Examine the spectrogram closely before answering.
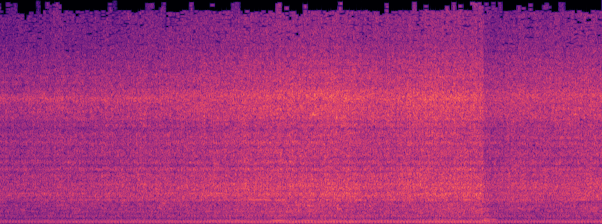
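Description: Small engine of a mini rice harvester running steadily, with a brief drop in pitch about five seconds in.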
